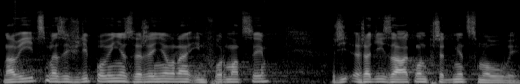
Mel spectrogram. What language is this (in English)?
Czech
